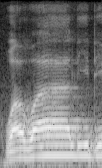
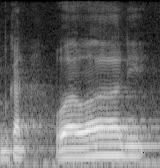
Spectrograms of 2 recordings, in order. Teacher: wawu itu makhrajnya dari dua bibir, maka kita menggerakkan dua bibir ketika dua-dua wawu ini, bukan wawali.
